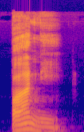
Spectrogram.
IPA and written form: paː.niː (پانی)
